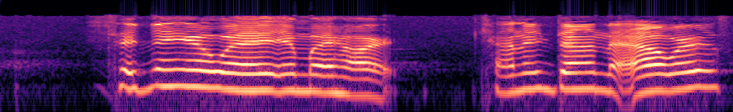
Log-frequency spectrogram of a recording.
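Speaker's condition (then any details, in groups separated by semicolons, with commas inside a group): Friedreich's ataxia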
